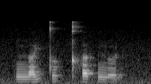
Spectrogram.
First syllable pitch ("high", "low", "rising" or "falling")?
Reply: rising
